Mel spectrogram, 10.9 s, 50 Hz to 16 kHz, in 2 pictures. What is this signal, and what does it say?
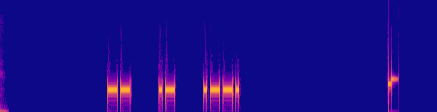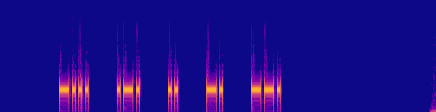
Morse code, heard as a keyed tone, about 30 wpm, spaced as for 17 wpm, 700 Hz. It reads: MAP BRING
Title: 3x Character Spacing - Top 500 Words - 30wpm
